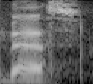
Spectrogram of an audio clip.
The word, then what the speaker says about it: Base: DJ Bass. That's his DJ name. BASE. DJ Bass. DJ kick the funky bass. Kick that funky bass.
